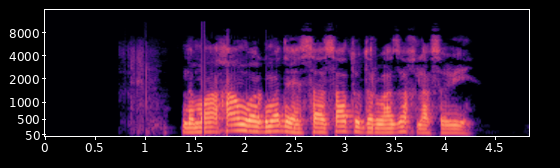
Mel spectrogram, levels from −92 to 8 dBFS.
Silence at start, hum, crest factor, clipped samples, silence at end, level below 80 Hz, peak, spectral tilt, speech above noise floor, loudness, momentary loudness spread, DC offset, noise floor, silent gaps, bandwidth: 1.35 s; none; 16 dB; under 0.1%; 0.6 s; -54 dBFS; 0 dBFS; -7 dB/octave; 31 dB; -14 LUFS; 8 LU; under 0.1%; -44 dBFS; none; 7.6 kHz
